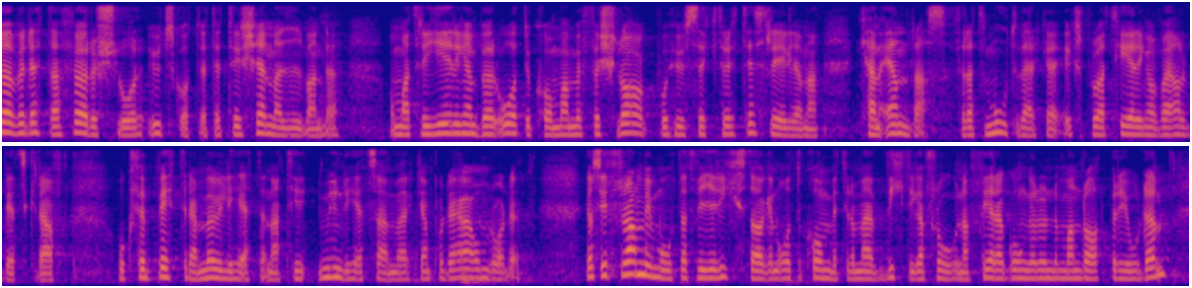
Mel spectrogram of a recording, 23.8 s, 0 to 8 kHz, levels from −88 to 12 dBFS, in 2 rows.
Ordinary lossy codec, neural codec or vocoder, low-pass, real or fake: none; vocoder, 22.05 kHz, 80 mel bands, WaveNeXt; 7.2 kHz; fake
